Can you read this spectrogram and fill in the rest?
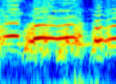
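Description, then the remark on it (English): A pack of excited sled dogs barks and yelps in a loud, continuous chorus before a training run. They are hooked up to the line, leaping in the air and banging on their harnesses. Their high, overlapping calls come with only brief breaks and no talking. “The dogs get so excited before their runs. They're hooked up to the guy line, leaping in the air, banging on their harness.”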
